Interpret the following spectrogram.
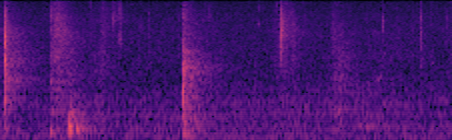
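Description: A few short, sharp clicks and taps in the first second and a half, over quiet room tone.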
